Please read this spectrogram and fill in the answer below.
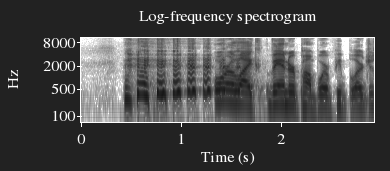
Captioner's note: laughs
